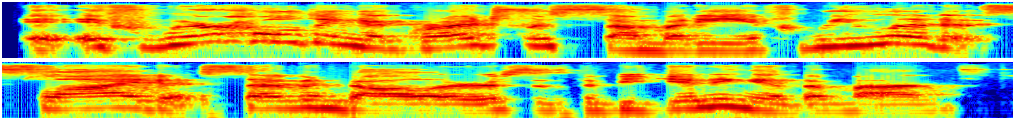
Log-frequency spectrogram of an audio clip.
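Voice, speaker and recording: A woman's voice: medium pitch, lively intonation, fast talker, a bit bright, poor audio. A woman guest in an interview, explaining conflict at work in an articulate, conversational way and acting out quoted emails.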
